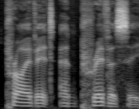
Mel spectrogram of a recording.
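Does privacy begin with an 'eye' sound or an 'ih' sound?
ih sound. Privacy begins with a short vowel unlike private. The noun differs from the adjective. "but for us it's private and privacy"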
